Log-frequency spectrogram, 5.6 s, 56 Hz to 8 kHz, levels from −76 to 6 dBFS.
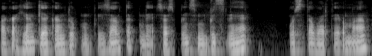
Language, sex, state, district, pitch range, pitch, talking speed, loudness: Mizo, male, Mizoram, Aizawl, 85-100 Hz, 90 Hz, 205 wpm, -23 LUFS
